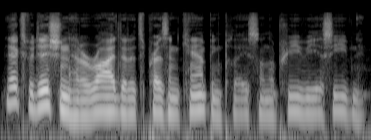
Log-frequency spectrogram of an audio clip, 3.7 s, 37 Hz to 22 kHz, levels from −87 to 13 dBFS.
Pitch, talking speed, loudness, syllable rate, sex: 130 Hz, 210 wpm, -20 LUFS, 6.7 syllables/s, male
